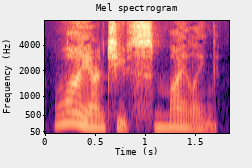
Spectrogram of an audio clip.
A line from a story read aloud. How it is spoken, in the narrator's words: snapped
